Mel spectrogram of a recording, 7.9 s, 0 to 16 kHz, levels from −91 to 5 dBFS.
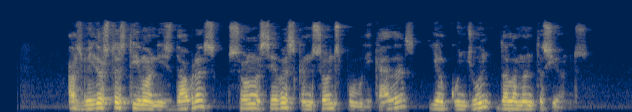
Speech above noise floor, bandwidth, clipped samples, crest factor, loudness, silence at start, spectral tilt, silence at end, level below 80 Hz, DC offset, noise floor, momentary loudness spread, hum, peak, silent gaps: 49 dB; 7.8 kHz; under 0.1%; 16 dB; -18 LUFS; 0.85 s; -6.5 dB/octave; 0.9 s; -56 dBFS; under 0.1%; -66 dBFS; 12 LU; none; -2 dBFS; none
